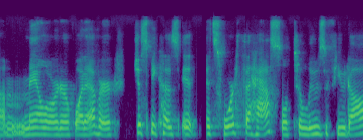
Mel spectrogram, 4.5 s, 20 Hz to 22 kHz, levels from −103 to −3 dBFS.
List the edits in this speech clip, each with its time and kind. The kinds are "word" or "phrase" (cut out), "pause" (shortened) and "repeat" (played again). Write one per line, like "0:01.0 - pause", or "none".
0:02.5 - pause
